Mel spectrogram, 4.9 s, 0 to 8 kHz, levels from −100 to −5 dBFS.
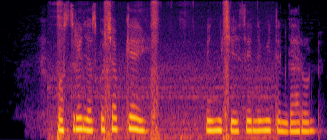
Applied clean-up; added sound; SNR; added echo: none; Domestic sounds, home sounds; 16 dB; none.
